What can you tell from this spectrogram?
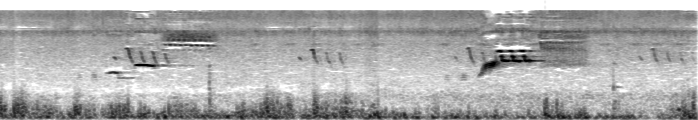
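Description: Small birds chirping in short scattered calls, one rising call about five seconds in, over a loud, uneven low rumble.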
